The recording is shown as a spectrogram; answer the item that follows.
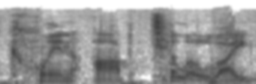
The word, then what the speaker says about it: clinoptilolite: the most well researched one is something called clinoptilolite and that's spelled c l i n o p t i l o l i t e clinoptilolite one of the neatest things about zeolites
